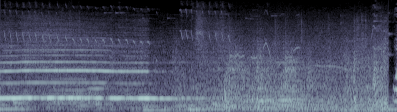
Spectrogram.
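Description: A Thomas toy train's whistle-like tone holds steady for two seconds, then gives way to rattling, clattering wheel and motor noise close by.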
